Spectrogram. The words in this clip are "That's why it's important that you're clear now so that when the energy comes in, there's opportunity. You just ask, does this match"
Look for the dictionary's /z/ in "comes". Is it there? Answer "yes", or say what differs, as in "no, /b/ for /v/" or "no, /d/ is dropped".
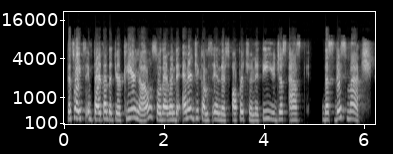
no, /s/ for /z/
